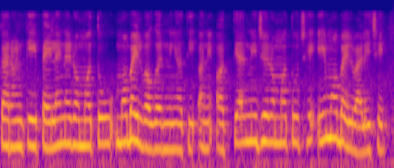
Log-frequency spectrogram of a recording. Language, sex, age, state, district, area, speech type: Gujarati, female, 18-30, Gujarat, Anand, rural, spontaneous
